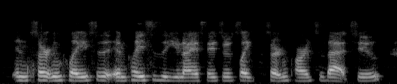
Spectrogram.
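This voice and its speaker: Recorded dry and close with no echo, a woman with an American accent speaks at a fairly low pitch. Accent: slight Southern accent, shows at times. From US Deep South. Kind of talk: casual chat.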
